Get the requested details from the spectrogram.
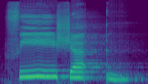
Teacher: Fi mad thabi'i dzahiri karena ada ya sukun sebelumnya kasrah. Cara bacanya panjang dua harakat.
